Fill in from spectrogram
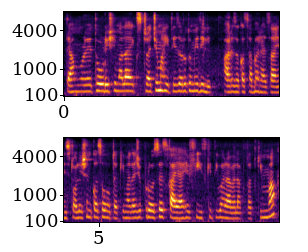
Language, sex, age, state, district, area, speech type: Marathi, female, 18-30, Maharashtra, Sangli, urban, spontaneous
